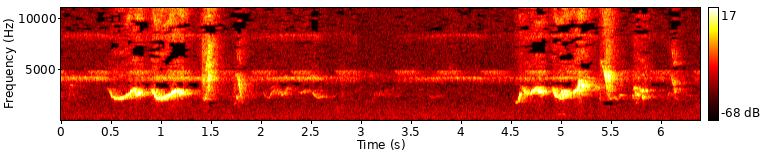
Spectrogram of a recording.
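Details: Olive thrush singing its melodious song: two warbled, fluting phrases of quick rising and falling whistled notes, each about a second long, separated by a pause, with a few softer notes trailing after each phrase.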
